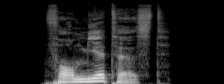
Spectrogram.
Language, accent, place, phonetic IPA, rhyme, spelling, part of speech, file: German, Germany, Berlin, [fɔʁˈmiːɐ̯təst], -iːɐ̯təst, formiertest, verb, De-formiertest.ogg
- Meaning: inflection of formieren: 1. second-person singular preterite 2. second-person singular subjunctive II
